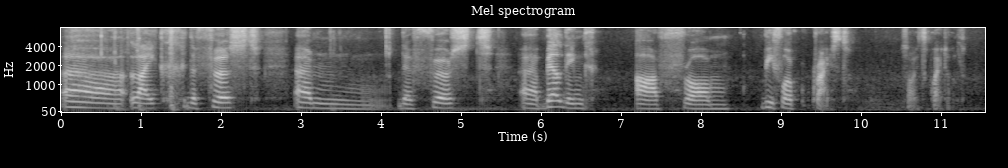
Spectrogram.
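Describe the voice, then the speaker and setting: Speaking at a very slow pace with long, frequent pauses, a woman keeps a fairly even intonation while her loudness swings widely. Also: fairly low pitch for a woman. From Italy, Genoa. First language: Italian. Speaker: beauty YouTuber. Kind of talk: live makeup tutorial chatting with viewers. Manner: halting, many fillers.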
